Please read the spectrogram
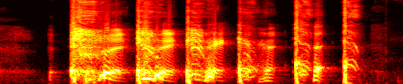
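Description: A run of about six deliberate, throaty coughs in quick succession, fairly loud, each short and harsh with brief pauses between, deliberately forced rather than natural. No talking.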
